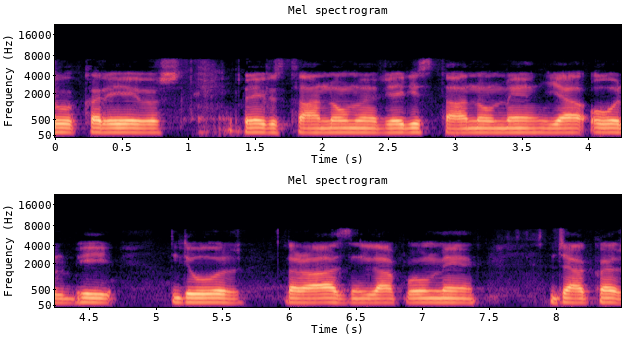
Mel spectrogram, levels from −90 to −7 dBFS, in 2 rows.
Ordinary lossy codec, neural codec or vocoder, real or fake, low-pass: AAC, 48 kbps; codec, 16 kHz, 2 kbps, FunCodec, trained on LibriTTS, 25 frames a second; fake; 7.2 kHz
